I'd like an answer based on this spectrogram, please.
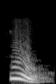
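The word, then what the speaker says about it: queue: তাহলে এই ওয়ার্ডটা আমরা দেখে নিই যে কিউ ইউ ই আবার ইউ ই এইটার উচ্চারণটা হবে কিউ। এবার উচ্চারণ হবে কিউ।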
